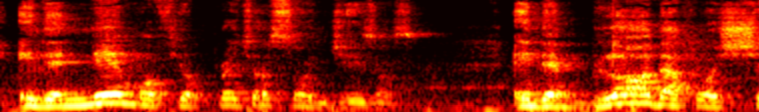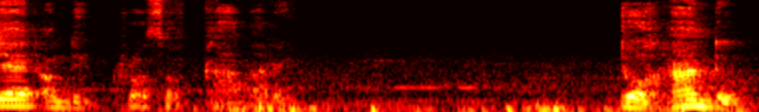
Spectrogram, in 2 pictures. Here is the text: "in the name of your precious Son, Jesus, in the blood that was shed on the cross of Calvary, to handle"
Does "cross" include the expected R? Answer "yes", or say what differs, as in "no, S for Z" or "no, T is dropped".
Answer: yes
